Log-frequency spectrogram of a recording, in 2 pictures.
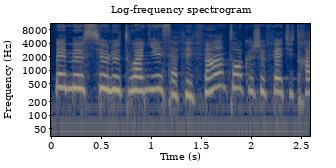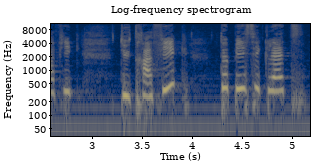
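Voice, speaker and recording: A woman's voice: very high voice, normal speed, voice pushed up. A woman voicing a sly Alsatian man who smuggles bicycles, with an exaggerated comic Alsatian accent. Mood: sly, triumphant.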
